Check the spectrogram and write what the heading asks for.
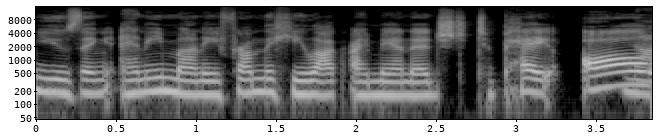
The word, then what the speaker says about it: HELOC: that finally I recently got approved for a HELOC is that how you pronounce it that is how you pronounce it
